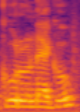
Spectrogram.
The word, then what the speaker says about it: Kuro Neko: Kuro is Japanese and Neko is Japanese, and technically, from what I've learned, Japanese is almost phonetically close to Spanish. Okay. So I feel like I'm saying it right, but then some people say I don't.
